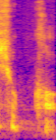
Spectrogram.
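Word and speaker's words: সূক্ষ্ম: আছে না হ্যা ইয়েস যুক্তবর্ণ থাকলে সবসময় যুক্তবর্ণ থাকলে উচ্চারণ কখনো এখানে মফলা উচ্চারণটা হবে না তাহলে কি হবে সূক্ষ উচ্চারণটা কি হবে সুক্ষ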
